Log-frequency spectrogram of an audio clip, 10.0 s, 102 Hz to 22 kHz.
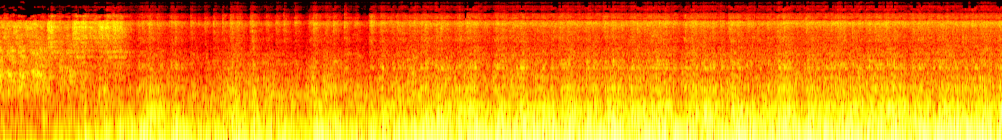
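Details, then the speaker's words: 1981 Camaro race car after rewiring, cold day, Accusump engaged: long, labouring crank finally catches and builds to a rough, loud idle; owner puts the slow start down to the cold, unconfirmed. "I guess it's just cold and slow so let's see what happens"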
